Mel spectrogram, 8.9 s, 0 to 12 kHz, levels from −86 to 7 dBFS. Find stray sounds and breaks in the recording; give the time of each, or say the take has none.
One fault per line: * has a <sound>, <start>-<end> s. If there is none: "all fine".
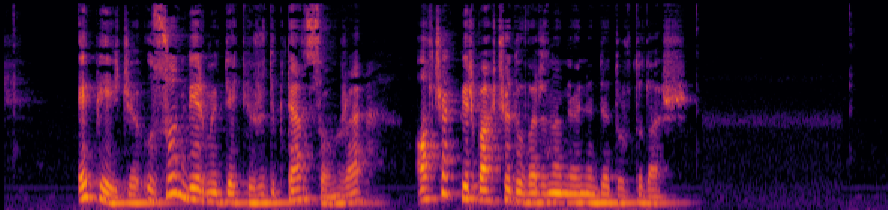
all fine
